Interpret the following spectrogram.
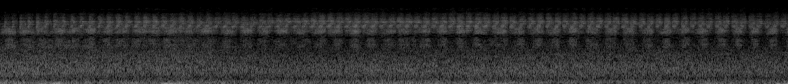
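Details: Cicadas singing in a lavender field: a dense, shrill, buzzy chorus that pulses about three times per second and holds steady throughout, with a faint low rumble underneath.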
